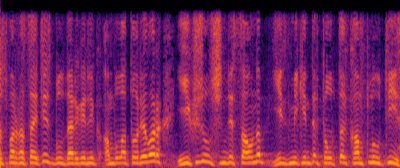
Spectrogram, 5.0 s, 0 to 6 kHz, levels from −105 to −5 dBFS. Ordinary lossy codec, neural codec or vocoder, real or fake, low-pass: none; codec, 16 kHz, 0.9 kbps, LongCat-Audio-Codec; fake; 5.4 kHz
